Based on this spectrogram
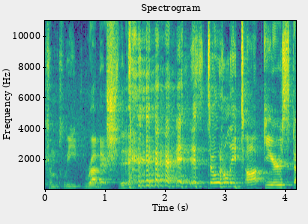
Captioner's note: laughs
